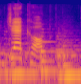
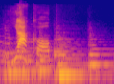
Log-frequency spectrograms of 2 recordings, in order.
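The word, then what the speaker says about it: Jakob: in German as simply Jacob, when in German it's meant to be pronounced Yakob.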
